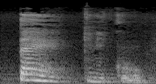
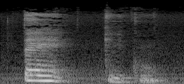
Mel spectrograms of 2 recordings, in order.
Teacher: E proparoxítona, técnico, é quando a antepenúltima é a mais forte.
